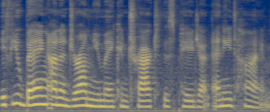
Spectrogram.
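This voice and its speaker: A woman with a Wisconsin accent speaks at a fairly slow pace in a medium pitch. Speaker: trading card content creator. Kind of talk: card spoiler review, casual video. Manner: enthusiastic.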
